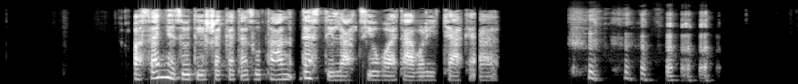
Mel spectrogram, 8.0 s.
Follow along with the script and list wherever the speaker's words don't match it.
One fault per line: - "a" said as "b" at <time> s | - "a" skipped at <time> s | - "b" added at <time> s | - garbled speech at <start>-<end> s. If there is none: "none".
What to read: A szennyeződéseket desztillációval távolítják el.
- "ezután" added at 2.4 s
